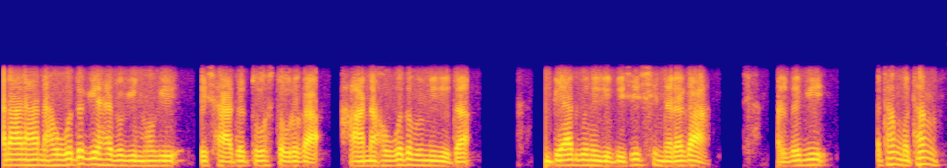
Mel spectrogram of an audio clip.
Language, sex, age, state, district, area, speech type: Manipuri, male, 60+, Manipur, Churachandpur, urban, conversation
